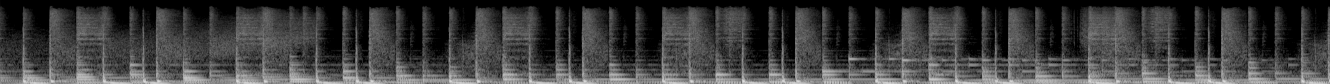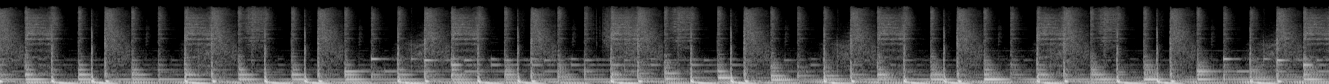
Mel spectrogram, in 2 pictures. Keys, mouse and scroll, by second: 0.0-1.2 typing, 0.0 shift+middle click, 0.1 click, 0.6 click, 0.8 shift+middle click, 1.1 click, 1.6 scroll down 2, 1.6 shift+middle click, 2.1 ctrl+z, 2.1 ctrl+z, 2.2 ctrl+z, 2.5 click, 2.6 scroll up 1, 2.8 click, 3.1 shift+s, 3.2 click, 3.3 shift+s, 3.5 shift+middle click, 3.7 click, 3.8 shift+s, 4.0 click, 4.2 shift+s, 4.3 shift+middle click, 4.5 click, 5.2 click, 5.5 click, 6.0 click, 6.3 middle click, 6.5 scroll down 2, 6.6 middle click, 6.7 Tab, 6.8 click, 7.5 click, 8.1 BackSpace, 8.1 BackSpace, 9.2 click, 9.4 middle click, 9.7 click, 10.0 click, 10.6 click, 10.6 middle click, 10.8 scroll up 1, 10.8 middle click, 11.0 shift+middle click, 11.2 middle click, 11.5 scroll up 2, 11.6 middle click, 11.8 middle click, 16.1-16.4 scroll down 2, 16.2 middle click, 16.6-17.2 click, 16.9 click, 17.1 click, 17.4 click, 17.4 middle click, 17.9 click, 18.4 click, 18.5 shift+click, 18.6 shift+click, 18.9 right click, 19.2 click, 19.3 click, 19.4 shift+click, 19.4 shift+click, 20.9 click, 21.1 click, 21.6 click, 21.6 click, 21.8 shift+click, 21.9 shift+click, 22.1 middle click, 22.3 Tab, 22.7 click, 22.8 middle click, 22.8 g, 23.5 click, 23.6 middle click, 24.3 Tab, 24.5 click, 24.9 click, 25.0 Tab, 25.2 click, 25.4 click, 26.4 middle click, 26.5 scroll up 2.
